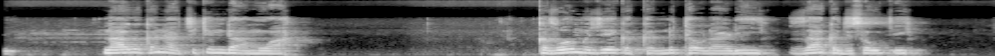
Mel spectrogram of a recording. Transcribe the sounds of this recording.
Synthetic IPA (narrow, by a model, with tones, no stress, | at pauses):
na˦ɡɐ˦kɐ˦naː˨t͡ʃɪ˦kʲɪ˦ndaː˨mʊ˦waː˦ | ka˨zoː˦mu˨d͡ʒeː˦ka˨kɐ˨lːʊ˦ta˨wɽaː˨ɽiː˦zaː˦ka˨d͡ʒi˦sa˦wkʲʼiː˦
